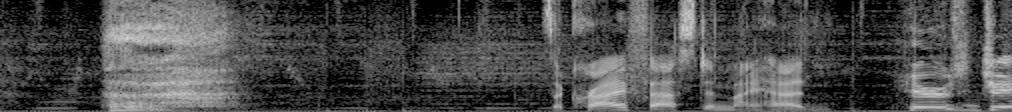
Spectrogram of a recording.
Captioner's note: sighs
